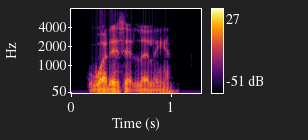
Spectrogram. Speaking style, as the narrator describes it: he asked quietly

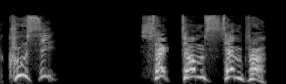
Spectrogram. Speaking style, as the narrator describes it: bellowed Harry from the floor

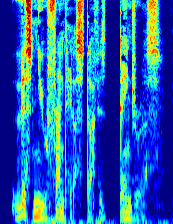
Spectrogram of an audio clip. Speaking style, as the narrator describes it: Winifred would say testily

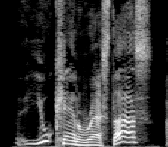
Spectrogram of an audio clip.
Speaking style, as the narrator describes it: Eichmann whined

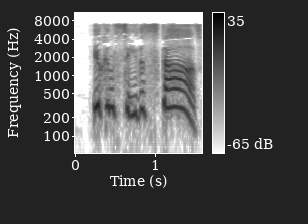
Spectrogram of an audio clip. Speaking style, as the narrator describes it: cried Nettie

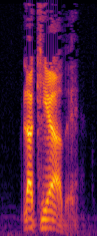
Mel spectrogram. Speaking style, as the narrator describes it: the raspy voice replied

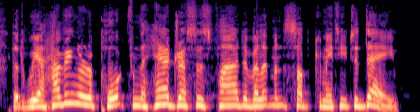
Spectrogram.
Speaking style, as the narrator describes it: continued the girl firmly

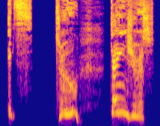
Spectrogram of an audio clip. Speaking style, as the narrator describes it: Ron yelled

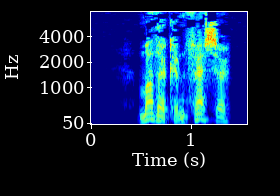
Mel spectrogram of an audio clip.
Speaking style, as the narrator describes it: It was Kara's whisper

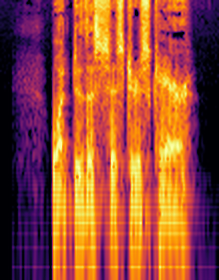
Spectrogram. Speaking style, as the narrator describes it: Richard asked in a bitter voice

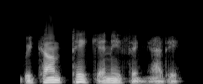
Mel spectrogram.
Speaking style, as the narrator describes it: he said quietly

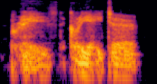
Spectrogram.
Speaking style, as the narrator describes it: whispered

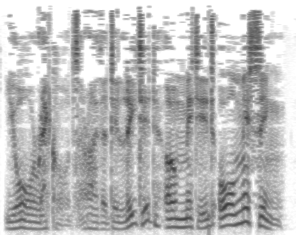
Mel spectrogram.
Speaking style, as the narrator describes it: growled Finch, voice rising, patience finally exhausted

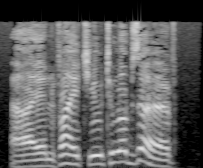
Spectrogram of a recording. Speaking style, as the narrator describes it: the basso voice rumbled

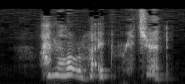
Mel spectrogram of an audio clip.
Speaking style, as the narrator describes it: Colin panted

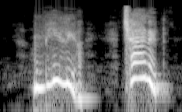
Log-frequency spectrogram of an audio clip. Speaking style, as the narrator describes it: Verna cried out

